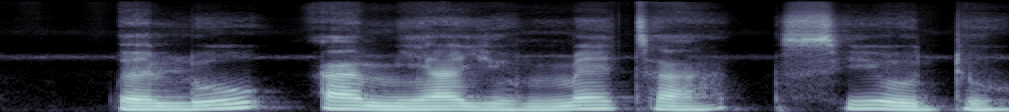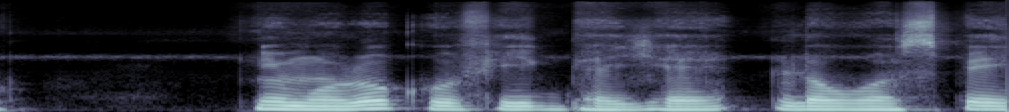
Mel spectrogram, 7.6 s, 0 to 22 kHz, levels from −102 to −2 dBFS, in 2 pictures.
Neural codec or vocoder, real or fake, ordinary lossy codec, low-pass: autoencoder, 48 kHz, 128 numbers a frame, DAC-VAE, trained on Japanese speech; fake; none; none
